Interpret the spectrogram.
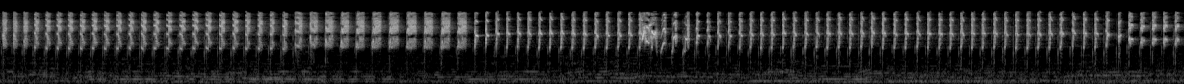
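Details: A fighter lovebird's extended ngekek, a lure for other lovebirds to join in, a nearly twelve-second run of fast, high, grating chatter pulses, evenly repeated, broken by one short harsh squawk in the middle.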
